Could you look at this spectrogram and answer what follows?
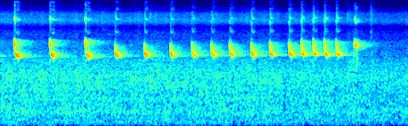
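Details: Percang in full song: a series of loud, bright downslurred chirps that start spaced and speed into a rapid run near the end, over a steady background hiss.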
